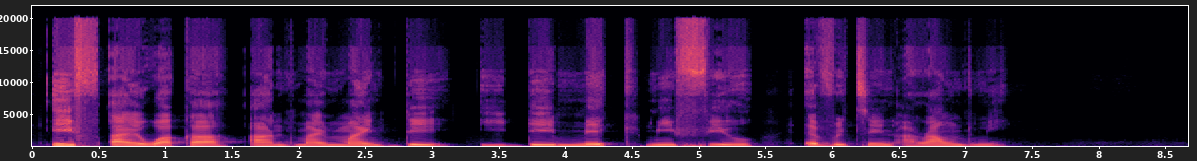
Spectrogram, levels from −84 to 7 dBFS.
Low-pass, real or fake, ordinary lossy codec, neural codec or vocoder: none; real; none; none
